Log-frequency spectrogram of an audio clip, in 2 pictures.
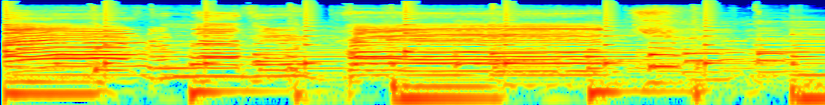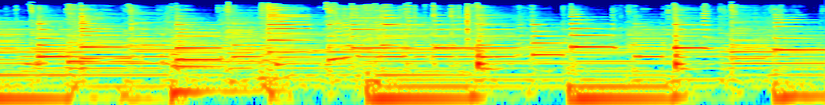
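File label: mandolin solo half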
